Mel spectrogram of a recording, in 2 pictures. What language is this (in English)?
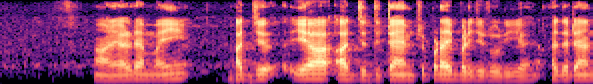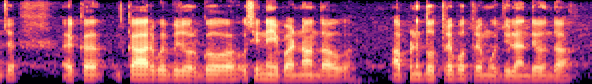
Dogri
